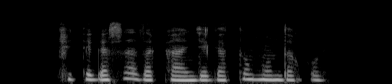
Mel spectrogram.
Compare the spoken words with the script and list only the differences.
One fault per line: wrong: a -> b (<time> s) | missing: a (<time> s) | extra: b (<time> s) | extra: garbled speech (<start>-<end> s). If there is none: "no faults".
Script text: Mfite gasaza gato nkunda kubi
extra: kanjye (1.7 s)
